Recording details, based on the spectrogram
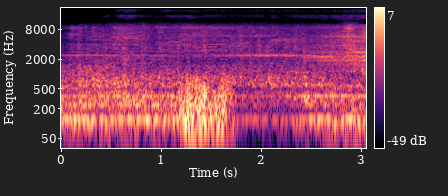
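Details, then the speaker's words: New Maytag MDB4949SKZ2 dishwasher, F9E1 code, running with no water: low rough drone with strained hum rising then settling; wash motor binding and overheating on its broken sump filter. "now it sounds even worse no water"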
